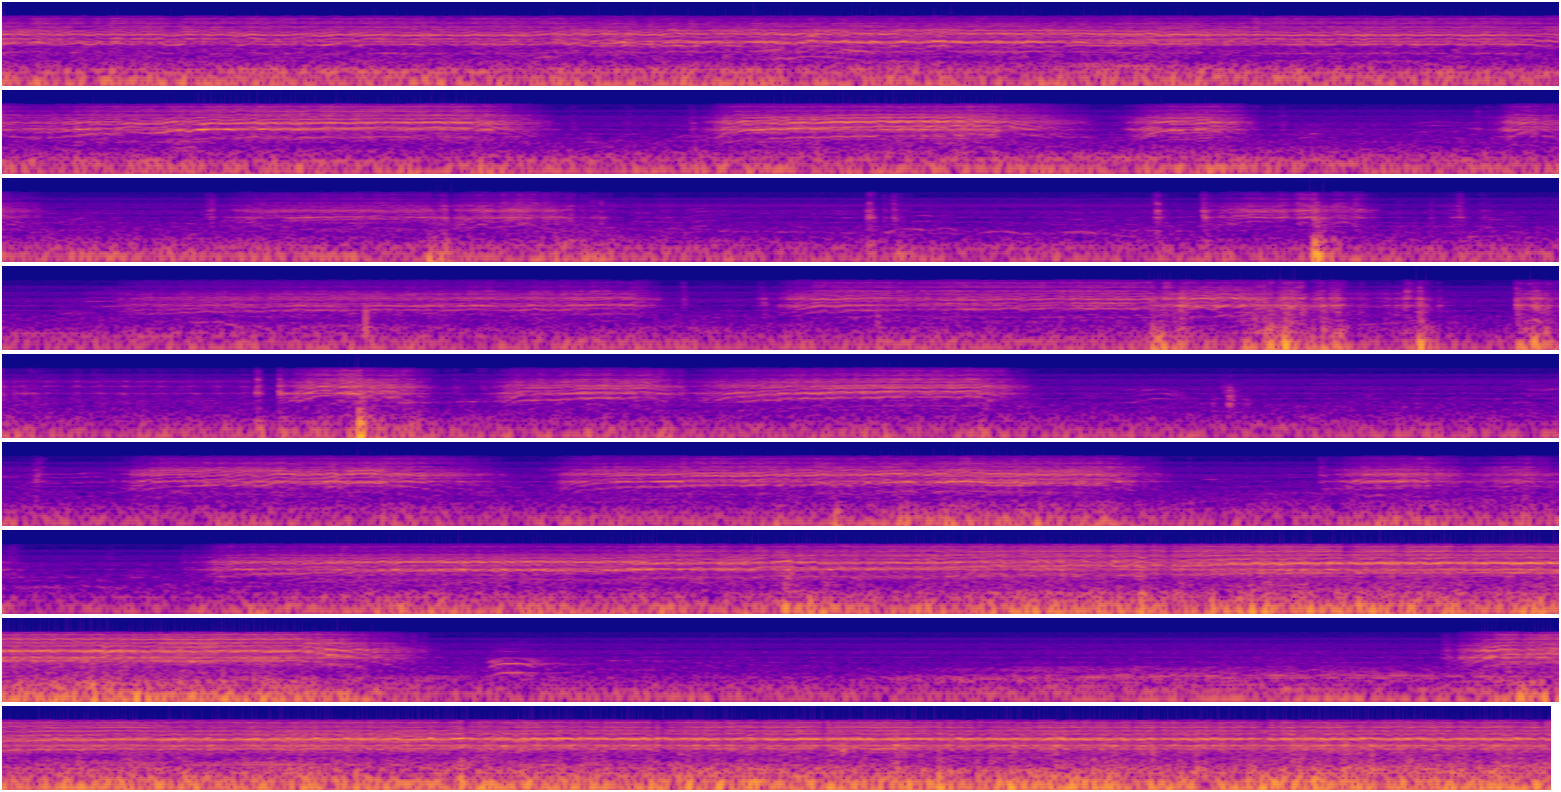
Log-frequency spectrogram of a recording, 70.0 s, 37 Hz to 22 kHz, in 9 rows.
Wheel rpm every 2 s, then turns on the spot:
120, 110, 110, 110, 130, 60, 90, 10, 30, 20, 0, 20, 50, 50, 100, 30, 40, 80, 10, 10, 60, 100, 50, 30, 100, 160, 210, 230, 40, 0, 10, 190, 220, 230, 230.
none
